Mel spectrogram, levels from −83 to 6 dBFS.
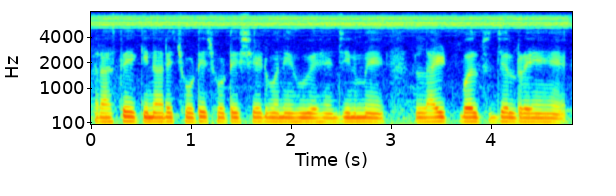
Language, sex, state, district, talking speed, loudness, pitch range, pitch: Hindi, male, Arunachal Pradesh, Lower Dibang Valley, 185 wpm, -15 LUFS, 115-120 Hz, 115 Hz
